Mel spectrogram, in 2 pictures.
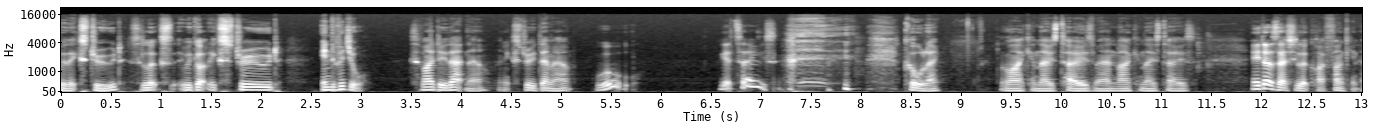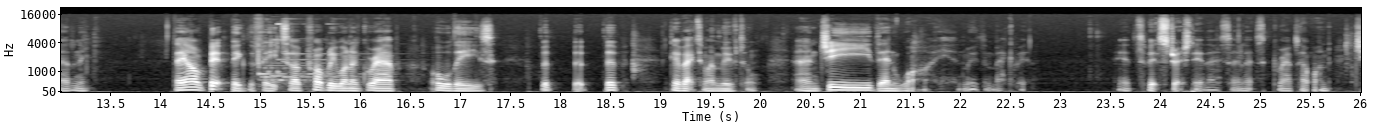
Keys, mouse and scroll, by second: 2.5-3.9 drag, 8.3-11.0 middle drag, 11.0 Tab, 11.3-11.7 scroll down 1, 11.7-12.2 scroll up 1, 13.0-14.3 middle drag, 14.3 Tab, 14.5-16.8 middle drag, 16.8 alt+click, 17.5 alt+shift+click, 18.1 alt+shift+click, 19.2-20.4 drag, 20.4 g, 24.6 click, 25.6 g.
